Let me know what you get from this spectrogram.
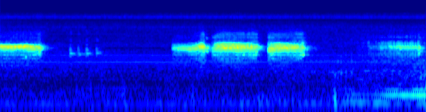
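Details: Rice-field frogs in the rainy season near a village give rough, buzzy croaks: one short burst, a pause, then a long broken run of rasping pulses and a softer trailing croak.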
